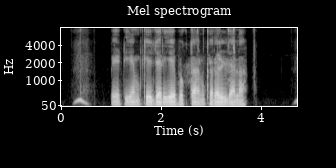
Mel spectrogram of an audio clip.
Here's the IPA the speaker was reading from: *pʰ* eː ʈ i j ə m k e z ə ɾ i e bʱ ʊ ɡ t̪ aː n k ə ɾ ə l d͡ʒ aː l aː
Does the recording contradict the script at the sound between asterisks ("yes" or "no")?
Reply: yes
